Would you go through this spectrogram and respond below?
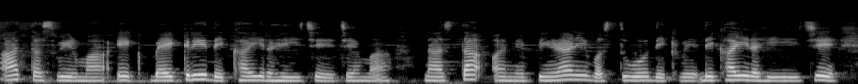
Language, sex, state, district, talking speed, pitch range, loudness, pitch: Gujarati, female, Gujarat, Valsad, 110 wpm, 170-190 Hz, -18 LUFS, 180 Hz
